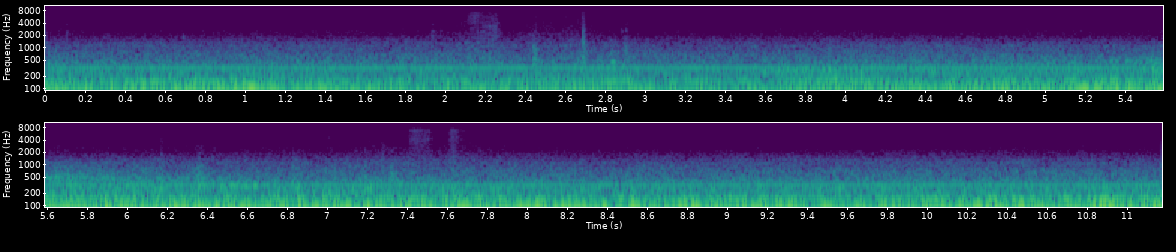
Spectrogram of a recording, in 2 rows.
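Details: Chevrolet Camaro ZLE brake noise: a steady low hum, roughly 300 Hz, holds over the road rumble throughout; cause not identified.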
